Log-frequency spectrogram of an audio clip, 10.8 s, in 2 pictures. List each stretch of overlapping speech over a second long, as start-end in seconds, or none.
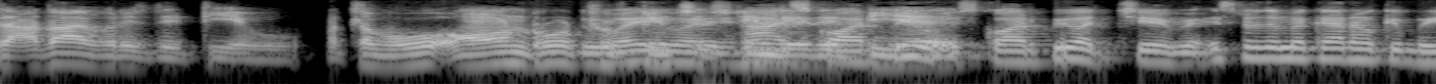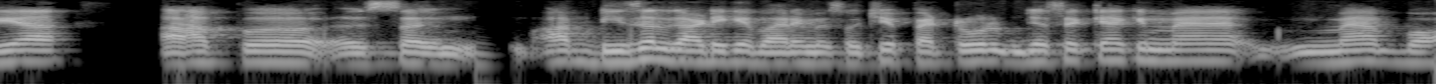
2.2-3.5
